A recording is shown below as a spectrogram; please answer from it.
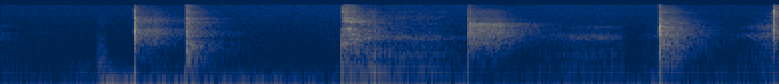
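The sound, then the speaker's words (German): Six sharp hand claps at an uneven pace, some in quick pairs and others spaced apart, each a crisp, loud slap with a brief ringing tail, and no talking. “klatsch du mal normal.”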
